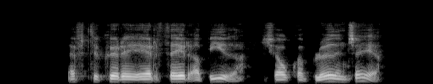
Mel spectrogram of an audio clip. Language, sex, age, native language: Icelandic, male, 30-39, Icelandic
